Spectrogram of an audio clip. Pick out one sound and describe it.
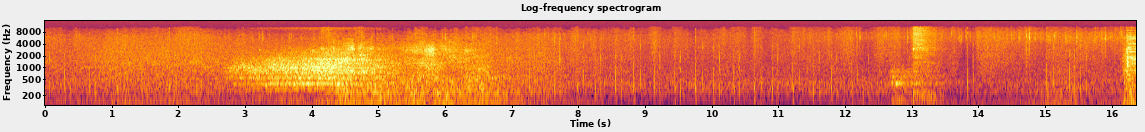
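Footsteps run quickly across stone.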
